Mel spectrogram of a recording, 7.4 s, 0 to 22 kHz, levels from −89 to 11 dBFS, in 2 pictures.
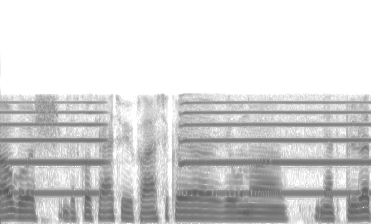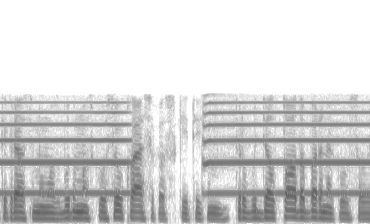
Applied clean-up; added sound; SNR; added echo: none; Trumpet; 2 dB; none.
